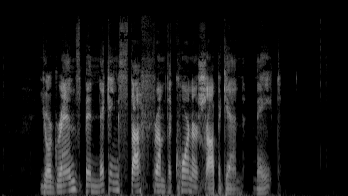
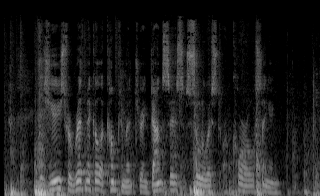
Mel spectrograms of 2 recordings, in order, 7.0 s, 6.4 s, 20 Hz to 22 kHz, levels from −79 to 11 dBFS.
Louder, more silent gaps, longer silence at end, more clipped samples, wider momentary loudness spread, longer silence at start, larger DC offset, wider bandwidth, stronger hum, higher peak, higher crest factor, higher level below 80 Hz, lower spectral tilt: about the same, -26 LUFS vs -27 LUFS; neither; first, 1.4 s vs 0 s; neither; second, 14 LU vs 17 LU; first, 0.8 s vs 0.05 s; neither; about the same, 16.5 kHz vs 16 kHz; neither; about the same, -4 dBFS vs -6 dBFS; about the same, 24 dB vs 20 dB; second, -58 dBFS vs -32 dBFS; second, -2.5 dB/octave vs -5 dB/octave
